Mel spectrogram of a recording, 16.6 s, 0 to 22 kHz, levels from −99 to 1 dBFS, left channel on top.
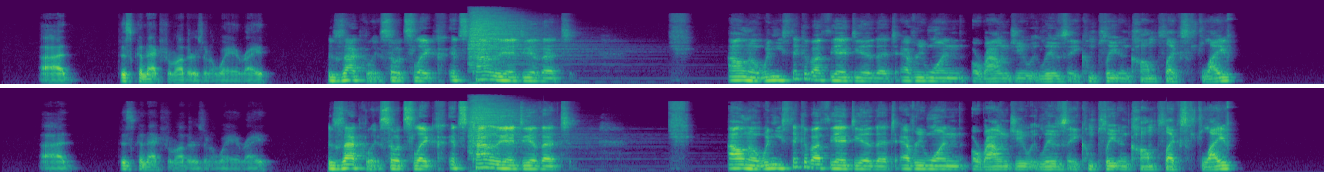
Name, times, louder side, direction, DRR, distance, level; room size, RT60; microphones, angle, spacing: voice 1, 0.5-0.9 1.5-3.3, left 6 dB, 80° left, 0.4 m, -31 dB
voice 2, 4.1-7.2 8.4-8.6 9.1-15.4, right 5 dB, 75° right, 0.5 m, -26 dB
sound 1, 5.8-7.1, equal, ahead, 1.0 m, -32 dB
2.8 x 2.1 x 2.7 m
head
